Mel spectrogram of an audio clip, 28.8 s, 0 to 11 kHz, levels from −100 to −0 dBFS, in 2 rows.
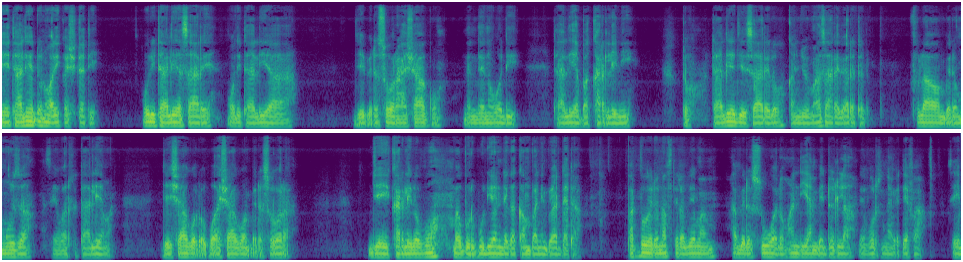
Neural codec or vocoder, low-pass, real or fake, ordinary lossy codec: none; 9.9 kHz; real; none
